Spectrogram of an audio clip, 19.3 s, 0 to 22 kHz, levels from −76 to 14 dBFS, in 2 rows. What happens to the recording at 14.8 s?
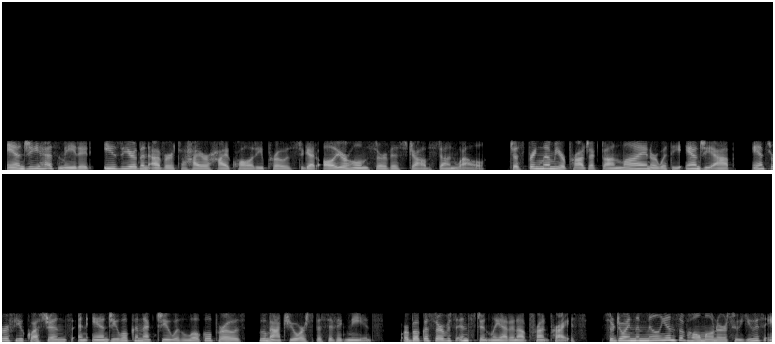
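At 14.8 s the speech carries on intact, with only the usual telephone-band sound of G.711 coding and nothing breaking into it.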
